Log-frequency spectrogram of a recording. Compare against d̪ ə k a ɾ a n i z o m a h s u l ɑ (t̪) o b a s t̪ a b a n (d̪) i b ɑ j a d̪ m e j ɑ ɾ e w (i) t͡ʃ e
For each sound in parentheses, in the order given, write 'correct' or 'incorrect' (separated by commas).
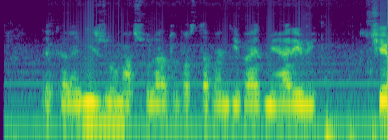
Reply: correct, correct, correct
